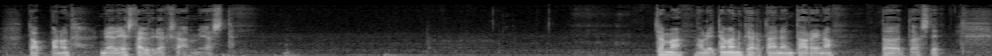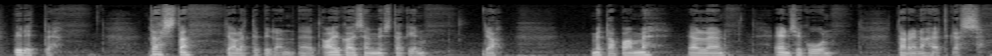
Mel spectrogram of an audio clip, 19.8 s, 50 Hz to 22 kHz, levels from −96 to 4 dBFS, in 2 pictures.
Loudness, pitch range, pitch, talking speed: -28 LUFS, 110-125 Hz, 115 Hz, 65 wpm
